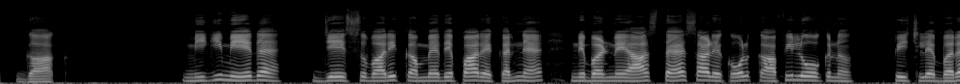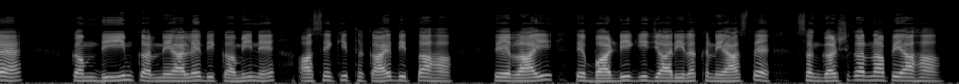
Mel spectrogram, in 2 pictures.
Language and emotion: Dogri, fearful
